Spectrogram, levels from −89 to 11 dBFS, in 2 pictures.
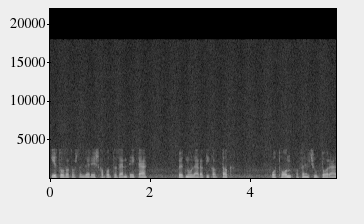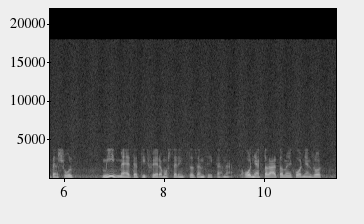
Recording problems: high frequencies cut off; severe; nothing above 4 kHz
hiss; noticeable; throughout; 15 dB below the speech

